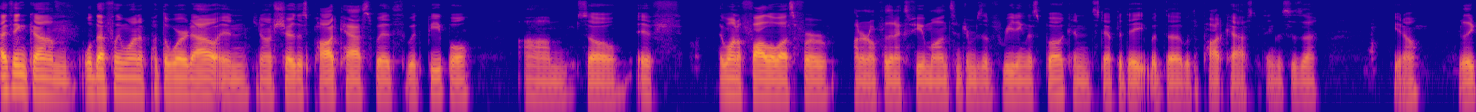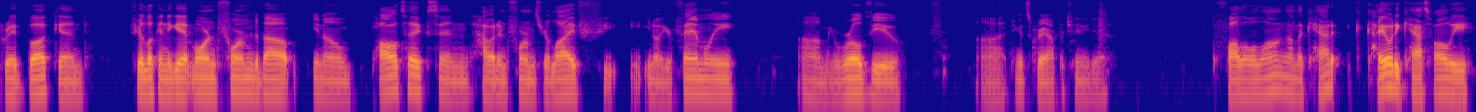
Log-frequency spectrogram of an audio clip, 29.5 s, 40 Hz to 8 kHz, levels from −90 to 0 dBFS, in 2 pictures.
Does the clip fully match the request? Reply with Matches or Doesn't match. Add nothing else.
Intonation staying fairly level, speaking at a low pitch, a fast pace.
Matches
